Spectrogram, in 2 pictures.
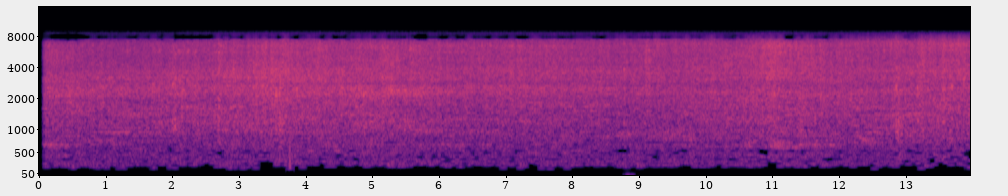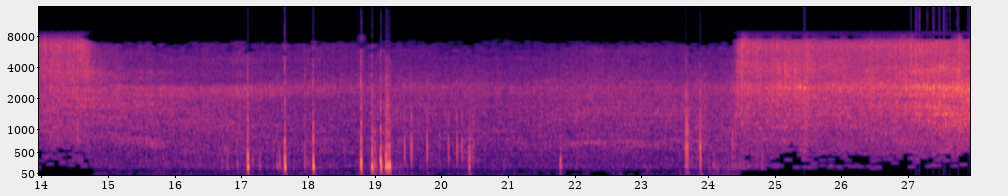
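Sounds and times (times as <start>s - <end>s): toy trains rattling hum: 0.1s - 27.9s
sharp plastic clicks and knocks: 16.8s - 20.6s.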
